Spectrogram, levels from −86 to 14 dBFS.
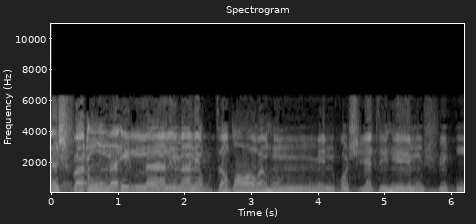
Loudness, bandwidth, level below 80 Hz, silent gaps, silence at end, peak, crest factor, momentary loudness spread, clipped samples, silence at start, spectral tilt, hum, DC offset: -31 LUFS; 6.6 kHz; -60 dBFS; none; 0 s; -14 dBFS; 18 dB; 9 LU; under 0.1%; 0 s; -4 dB/octave; none; 0.4%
